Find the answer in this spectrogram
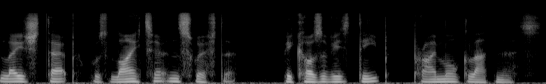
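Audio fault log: No technical faults are audible anywhere in the speech recording, and the signal holds steady from its opening moment to its close.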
